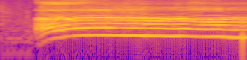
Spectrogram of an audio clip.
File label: female sound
